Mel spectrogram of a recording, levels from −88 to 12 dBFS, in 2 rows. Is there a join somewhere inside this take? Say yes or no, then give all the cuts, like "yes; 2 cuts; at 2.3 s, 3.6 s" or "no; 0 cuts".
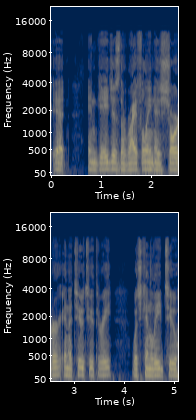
no; 0 cuts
